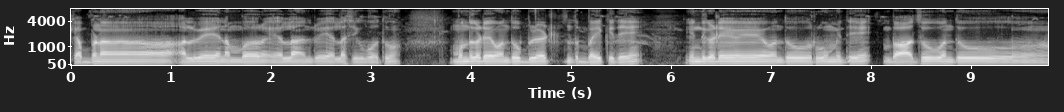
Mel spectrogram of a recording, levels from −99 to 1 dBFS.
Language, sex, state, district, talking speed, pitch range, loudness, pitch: Kannada, male, Karnataka, Koppal, 115 wpm, 95-100 Hz, -16 LUFS, 100 Hz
